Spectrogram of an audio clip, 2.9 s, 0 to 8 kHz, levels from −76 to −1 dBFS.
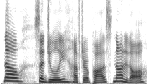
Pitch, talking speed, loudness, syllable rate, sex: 230 Hz, 185 wpm, -19 LUFS, 4.8 syllables/s, female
